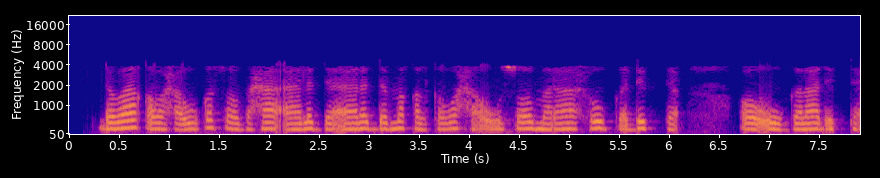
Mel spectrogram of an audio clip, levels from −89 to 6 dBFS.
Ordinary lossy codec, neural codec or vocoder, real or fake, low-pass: AAC, 16 kbps; none; real; 19.8 kHz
